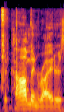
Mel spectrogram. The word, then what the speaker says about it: Kamen Rider: I think you told me it was Kamen Rider, right?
